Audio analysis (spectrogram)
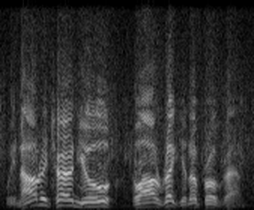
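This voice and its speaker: An actor playing a solemn television news announcer who delivers a formal bulletin in a cartoon. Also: male voice, on the high side, very animated, a little fast, highs cut off, heavy background noise. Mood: solemn announcing.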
